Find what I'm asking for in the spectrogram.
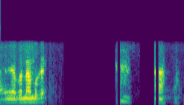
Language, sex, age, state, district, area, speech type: Malayalam, male, 45-60, Kerala, Kottayam, rural, conversation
